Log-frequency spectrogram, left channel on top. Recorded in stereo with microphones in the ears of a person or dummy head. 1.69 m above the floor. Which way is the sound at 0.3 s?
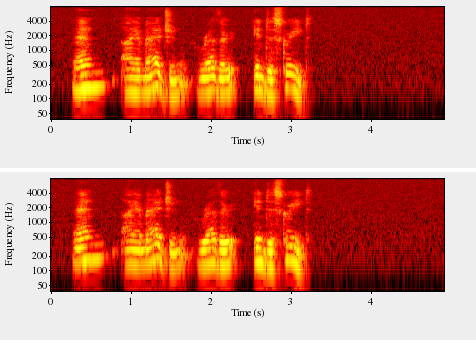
75° left (ahead or behind).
